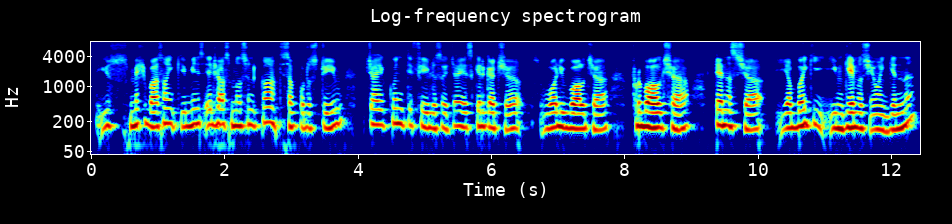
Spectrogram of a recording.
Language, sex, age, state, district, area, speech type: Kashmiri, male, 18-30, Jammu and Kashmir, Kupwara, rural, spontaneous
